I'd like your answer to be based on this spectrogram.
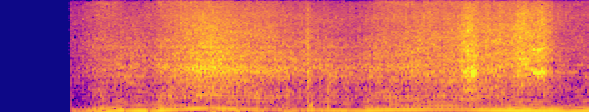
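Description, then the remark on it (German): A car accelerates hard from a standstill, its engine revving loudly as the tires squeal against the pavement, the screech rising toward the end of the burst. “Keine gute Idee, so loszufahren. Der Motor mag es nicht und schon gar nicht die Reifen.”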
